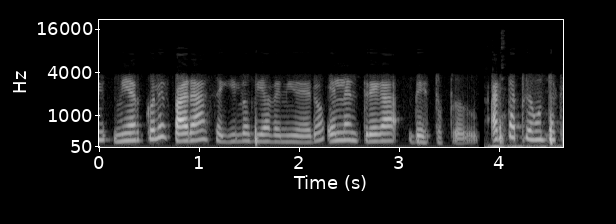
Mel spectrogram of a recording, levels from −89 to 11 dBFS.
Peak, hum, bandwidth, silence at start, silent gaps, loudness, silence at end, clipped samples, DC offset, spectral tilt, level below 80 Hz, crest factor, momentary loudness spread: 0 dBFS; none; 4 kHz; 0 s; 3.81-3.86 s; -23 LUFS; 0 s; under 0.1%; under 0.1%; -7.5 dB/octave; -44 dBFS; 22 dB; 12 LU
